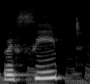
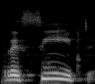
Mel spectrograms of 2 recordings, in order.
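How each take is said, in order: First: A p sound is pronounced before the final t. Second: No p sound is pronounced before the final t. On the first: The speaker calls it wrong. "ആ പി ശബ്ദം കൂടെ ചേർത്തിട്ടാണ് നമ്മൾ pronounce ചെയ്യാറ്" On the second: The speaker calls it right. "പി അവിടെ silent ആണ്"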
